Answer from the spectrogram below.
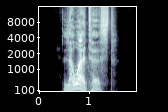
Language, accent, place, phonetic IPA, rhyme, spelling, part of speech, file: German, Germany, Berlin, [ˈlaʊ̯ɐtəst], -aʊ̯ɐtəst, lauertest, verb, De-lauertest.ogg
- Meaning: inflection of lauern: 1. second-person singular preterite 2. second-person singular subjunctive II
